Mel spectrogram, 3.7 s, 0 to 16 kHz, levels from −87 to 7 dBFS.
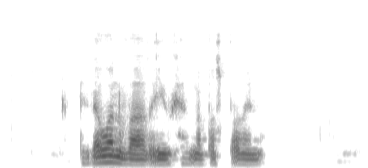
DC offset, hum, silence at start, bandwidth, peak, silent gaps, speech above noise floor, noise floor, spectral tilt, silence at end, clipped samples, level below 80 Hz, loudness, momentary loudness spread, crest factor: under 0.1%; none; 0.8 s; 7.6 kHz; -16 dBFS; none; 56 dB; -88 dBFS; -8.5 dB/octave; 1.05 s; under 0.1%; -82 dBFS; -33 LUFS; 12 LU; 20 dB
